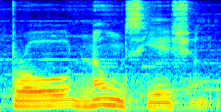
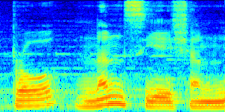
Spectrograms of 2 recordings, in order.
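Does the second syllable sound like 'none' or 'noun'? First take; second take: noun; none. First: The second syllable sounds like 'noun'. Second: The second syllable sounds like 'none'. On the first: The speaker calls it wrong. "not pronunciation" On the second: The speaker calls it right. "the correct usage of the word is pronunciation"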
